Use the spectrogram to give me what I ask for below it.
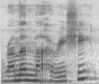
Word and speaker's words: Ramana Maharishi: Now I pronounce it Ramana Maharishi because that's how my mum pronounces it, and she has told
